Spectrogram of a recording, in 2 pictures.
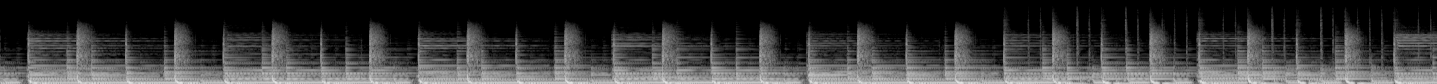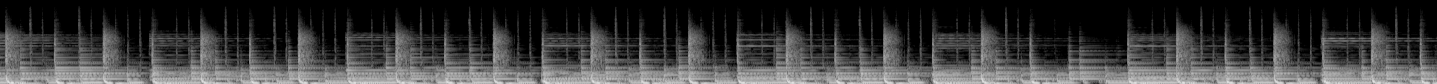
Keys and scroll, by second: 6.0 ctrl+z, 6.4 Escape, 6.9 ctrl+z, 7.9 3, 10.4 4, 11.2 F1, 20.8 Delete, 23.1 ctrl+z.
